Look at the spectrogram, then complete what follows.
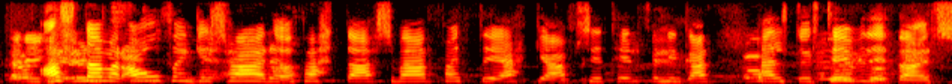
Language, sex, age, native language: Icelandic, female, 18-19, Icelandic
